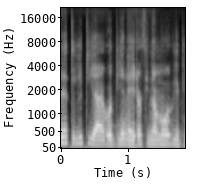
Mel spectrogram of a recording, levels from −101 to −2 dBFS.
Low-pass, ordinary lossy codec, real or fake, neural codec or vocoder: none; none; fake; codec, 44.1 kHz, 2.6 kbps, DAC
